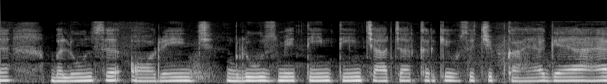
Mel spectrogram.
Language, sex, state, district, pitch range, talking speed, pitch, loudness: Hindi, female, Bihar, West Champaran, 165-180 Hz, 130 wpm, 175 Hz, -15 LUFS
